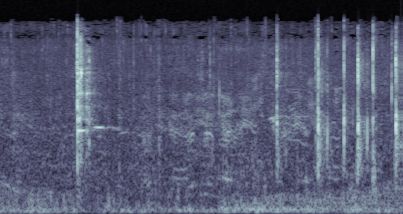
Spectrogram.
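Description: A baseball bat hits a pitched ball about a second in: one sharp crack with a brief ring after it. Scattered hand clapping from spectators starts near the end.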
